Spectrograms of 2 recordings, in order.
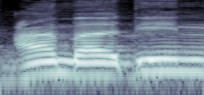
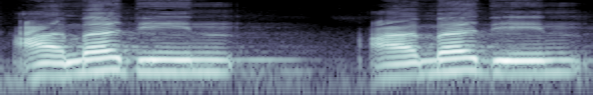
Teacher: کیوں؟ اس لیے کہ آگے دیکھیں حروف حلقی میں سے عین ہے عین تو یہاں غنہ نہیں ہوگا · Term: بغیر غنہ کے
